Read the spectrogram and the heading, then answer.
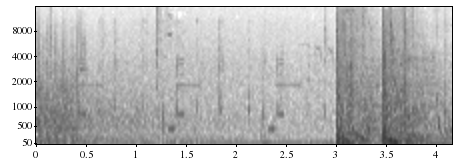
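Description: Video game gunfire aimed at the player: faint scattered shots, then two loud, sharp bursts close together near the end.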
